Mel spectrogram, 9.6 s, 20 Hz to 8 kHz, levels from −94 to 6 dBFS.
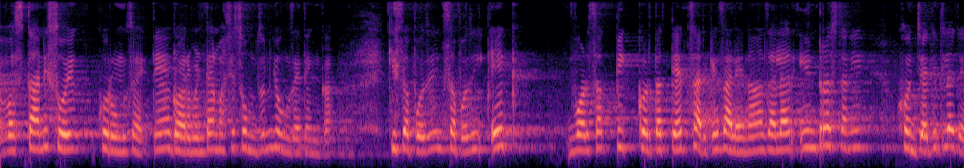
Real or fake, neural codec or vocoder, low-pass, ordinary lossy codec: real; none; none; none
